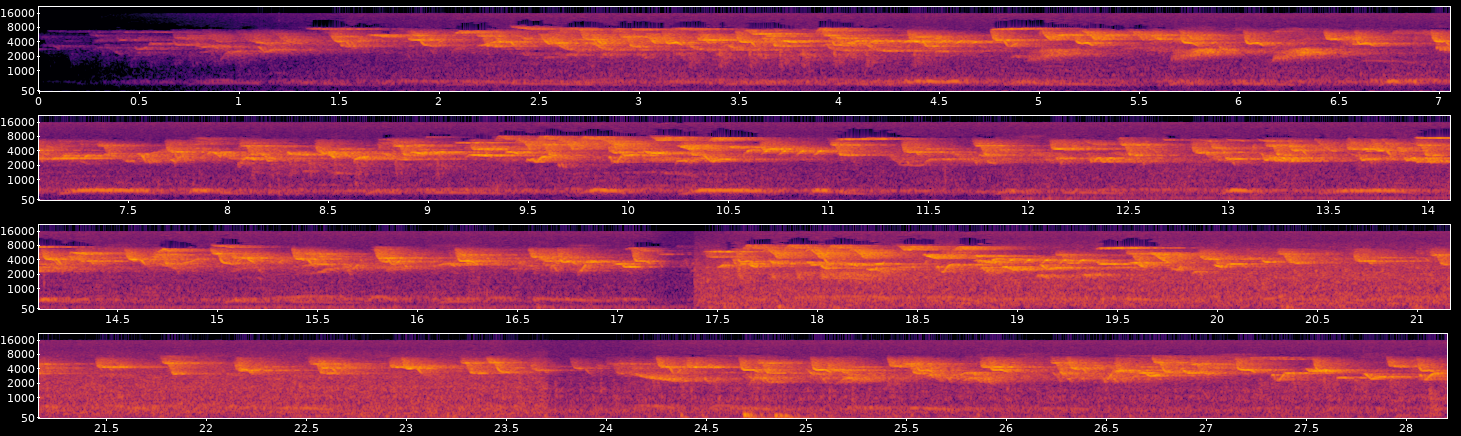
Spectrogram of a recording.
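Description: Woodland birdsong: many small birds chirping and singing densely and continuously, with a lower call repeating underneath for the first part. It fades in at the start.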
